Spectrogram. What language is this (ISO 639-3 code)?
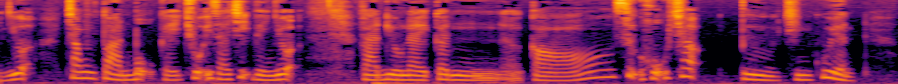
vie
